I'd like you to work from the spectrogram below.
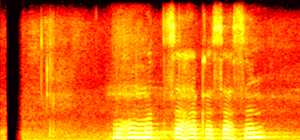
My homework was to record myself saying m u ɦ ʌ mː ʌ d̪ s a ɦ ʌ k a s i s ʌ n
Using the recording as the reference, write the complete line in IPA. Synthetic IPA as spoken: m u ɦ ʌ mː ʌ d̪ s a ɦ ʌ k a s a s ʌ n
